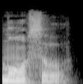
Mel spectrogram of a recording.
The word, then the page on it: morsel: British English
